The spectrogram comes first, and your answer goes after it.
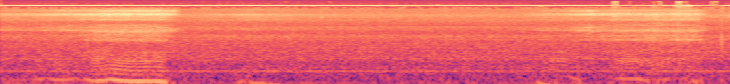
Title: Sleeps like a baby, snores like a man love him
